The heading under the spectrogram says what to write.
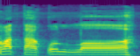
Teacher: Huruf ha tidak dibaca panjang, berhenti kita di huruf H, maka kita matikan ya, kita sukunkan sehingga dibaca wattaqulah seperti itu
